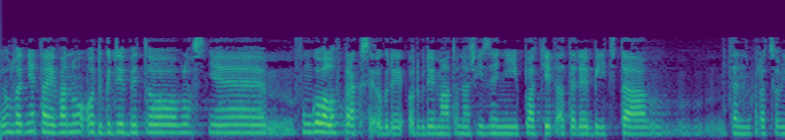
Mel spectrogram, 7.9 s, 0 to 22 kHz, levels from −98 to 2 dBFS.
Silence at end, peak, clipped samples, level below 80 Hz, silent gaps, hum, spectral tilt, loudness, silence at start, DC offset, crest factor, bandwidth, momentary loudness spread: 0 s; -12 dBFS; under 0.1%; -80 dBFS; none; none; -3.5 dB/octave; -30 LUFS; 0 s; under 0.1%; 20 dB; 7.6 kHz; 10 LU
